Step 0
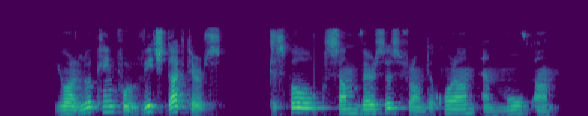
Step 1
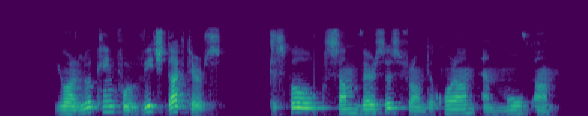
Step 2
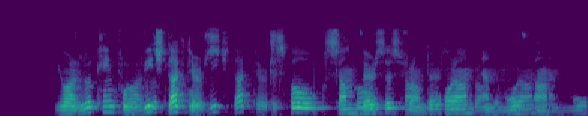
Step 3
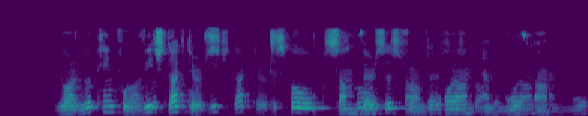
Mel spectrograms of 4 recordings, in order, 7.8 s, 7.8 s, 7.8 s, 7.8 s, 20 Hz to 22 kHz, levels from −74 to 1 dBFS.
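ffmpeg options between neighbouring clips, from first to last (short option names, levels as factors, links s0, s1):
-af "highshelf=f=6200:g=-8.5"
-filter_complex "[0:a]asplit=2[s0][s1];[s1]adelay=874.6,volume=0.398,highshelf=f=4000:g=-19.7[s2];[s0][s2]amix=inputs=2:normalize=0,volume=0.562"
-af "aexciter=amount=9.9:drive=5.3:freq=3800,volume=0.355"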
